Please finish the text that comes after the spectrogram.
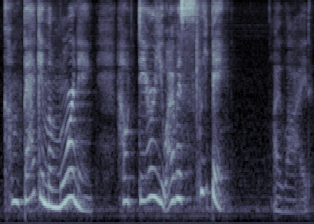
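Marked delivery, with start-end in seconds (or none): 0.1-3.4 indignant refusal. A narrator's reading. Angry refusal at night door.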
